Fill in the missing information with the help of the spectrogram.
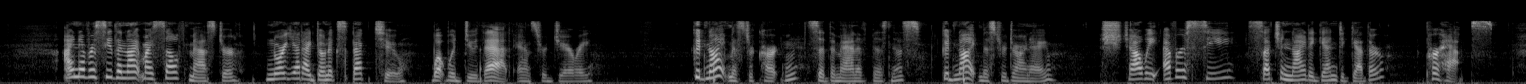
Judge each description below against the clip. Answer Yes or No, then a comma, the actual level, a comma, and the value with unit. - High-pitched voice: Yes, high, 200 Hz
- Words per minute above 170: No, average, 165 wpm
